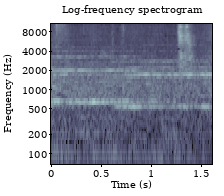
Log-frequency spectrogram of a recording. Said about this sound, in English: Don't worry, the ambulance is following us.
